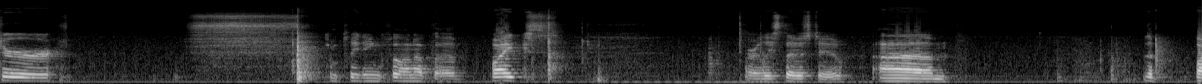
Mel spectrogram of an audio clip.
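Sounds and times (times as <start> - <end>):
low steady hum: 0.0 - 12.0
breath intake hiss: 1.8 - 3.2.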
